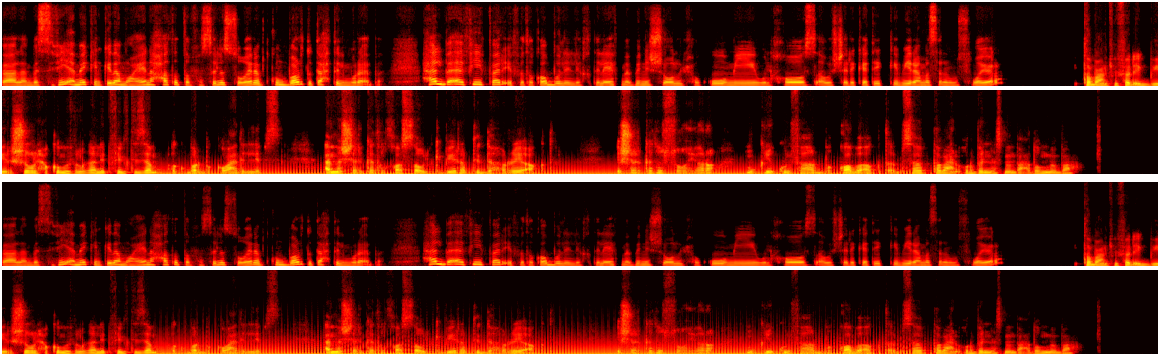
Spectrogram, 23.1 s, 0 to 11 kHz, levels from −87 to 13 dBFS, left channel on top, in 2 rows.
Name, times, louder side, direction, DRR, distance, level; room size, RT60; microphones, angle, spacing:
voice 1, 0.0-10.0, left 4 dB, 85° left, 1.2 m, -29 dB
voice 2, 10.8-16.9 17.7-22.3, left 2 dB, 30° left, 1.1 m, -25 dB
sound 1, 13.1-21.5, right 3 dB, 90° right, 1.0 m, -31 dB
head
